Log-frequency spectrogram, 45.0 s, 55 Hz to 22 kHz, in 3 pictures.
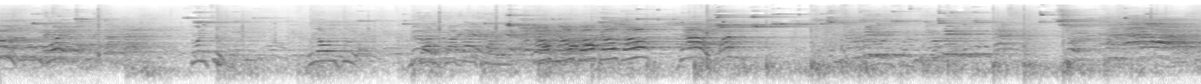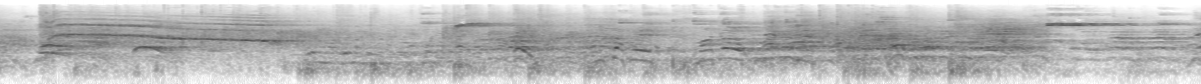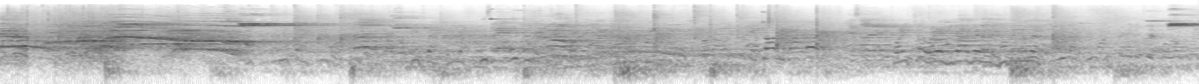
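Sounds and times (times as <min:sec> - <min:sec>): sneaker squeaks: 0:00.2 - 0:14.7, 0:19.6 - 0:21.3, 0:22.3 - 0:25.1, 0:28.1 - 0:30.0, 0:32.9 - 0:36.8, 0:44.0 - 0:45.0.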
